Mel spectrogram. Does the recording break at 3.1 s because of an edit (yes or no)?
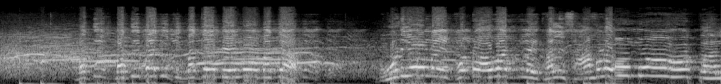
no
